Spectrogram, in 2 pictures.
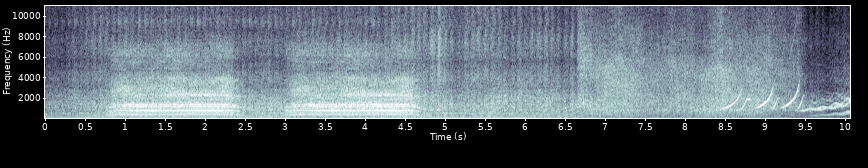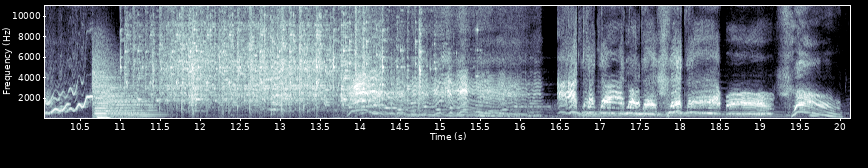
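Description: Cartoon soundtrack of orchestral music and comic sound effects. It opens with two long held horn-like notes and rising whistling slides, then breaks off suddenly about ten seconds in. Busier scraping and clattering effects follow.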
